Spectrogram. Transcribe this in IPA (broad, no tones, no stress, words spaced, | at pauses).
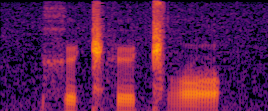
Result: xøǁʰø ɡ͡ǁɔ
